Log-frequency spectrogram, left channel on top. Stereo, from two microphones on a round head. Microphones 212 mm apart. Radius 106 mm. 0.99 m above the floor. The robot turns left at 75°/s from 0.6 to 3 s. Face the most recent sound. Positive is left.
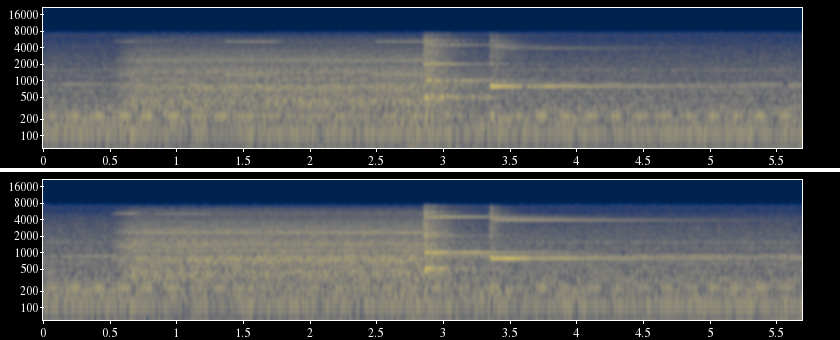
turn(degrees=-35)  # may be behind; listen again after turning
